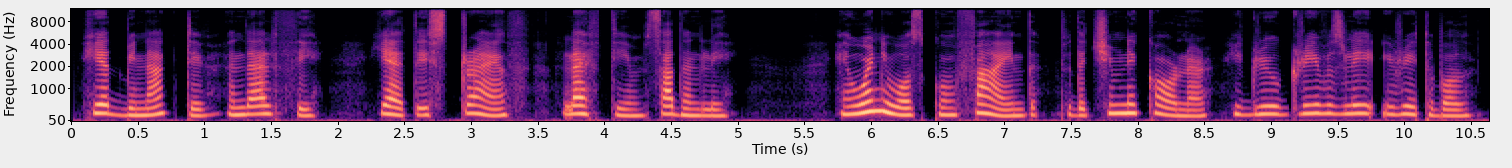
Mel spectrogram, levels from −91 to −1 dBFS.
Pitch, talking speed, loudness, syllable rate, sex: 220 Hz, 140 wpm, -19 LUFS, 4.5 syllables/s, female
